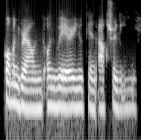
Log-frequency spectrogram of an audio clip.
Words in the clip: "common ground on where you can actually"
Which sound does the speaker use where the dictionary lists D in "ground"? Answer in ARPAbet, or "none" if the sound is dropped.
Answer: D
